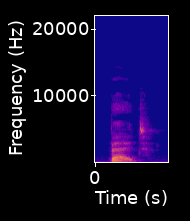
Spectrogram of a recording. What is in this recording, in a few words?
"bed", English pronunciation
